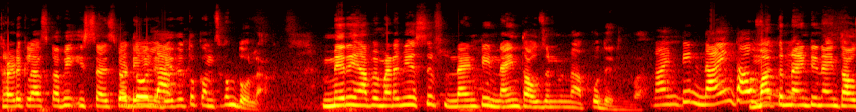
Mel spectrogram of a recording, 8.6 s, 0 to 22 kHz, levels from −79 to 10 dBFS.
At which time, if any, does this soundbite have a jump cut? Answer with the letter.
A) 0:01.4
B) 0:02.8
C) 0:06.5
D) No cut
D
